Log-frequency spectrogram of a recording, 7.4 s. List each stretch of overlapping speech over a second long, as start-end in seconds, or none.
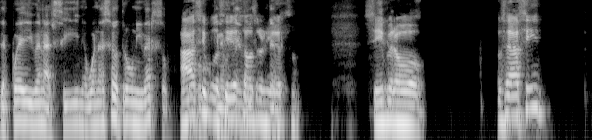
2.2-3.6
